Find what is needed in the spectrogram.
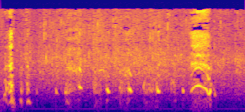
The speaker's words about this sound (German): Und worauf ich super stolz bin, ist, dass er innerhalb von einem Jahr so gut Deutsch gelernt hat, dass er sein MSA geschafft hat. Ein Applaus.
